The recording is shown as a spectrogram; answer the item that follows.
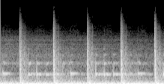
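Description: Techno music from a DJ set: a steady, heavy bass under a held mid-pitched tone, with a sharp percussive hit on every beat at a little over two beats a second.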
